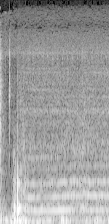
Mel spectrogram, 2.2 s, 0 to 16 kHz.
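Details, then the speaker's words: 1979 Ford F350 dual-tank truck with aftermarket EFI (Fast) fuel system, new a year ago, inline electric fuel pump failing to hold pressure; no-power complaint. After clunks, a loud steady low whine with overtones holds; failing electric fuel pump. "I don't know if you can hear, but that sounds pretty horrible. So that's his biggest complaint, is that no power, and now the fuel pump sounds really horrible."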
